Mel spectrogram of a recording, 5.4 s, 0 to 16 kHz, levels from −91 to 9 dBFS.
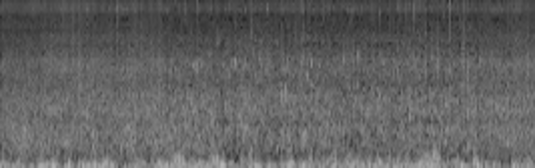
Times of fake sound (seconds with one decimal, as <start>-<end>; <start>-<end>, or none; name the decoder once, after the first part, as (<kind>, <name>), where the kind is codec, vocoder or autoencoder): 0.0-1.6 (autoencoder, DAC-VAE); 4.8-5.4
